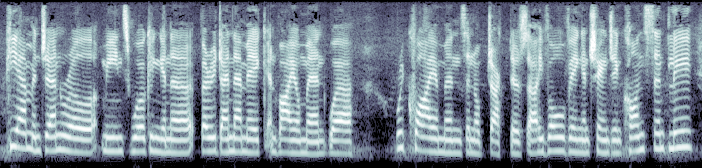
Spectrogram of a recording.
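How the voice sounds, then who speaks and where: A woman from Germany, a project manager, giving earnest, measured career advice as a podcast interview guest. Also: mid-range voice, highs cut off. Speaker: project manager at a recruitment firm.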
